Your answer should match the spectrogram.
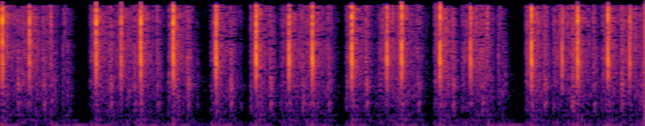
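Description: A rapid run of sharp clicks, several a second and irregularly spaced, like keys being struck. It breaks off briefly about half a second in and again about three and a half seconds in.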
